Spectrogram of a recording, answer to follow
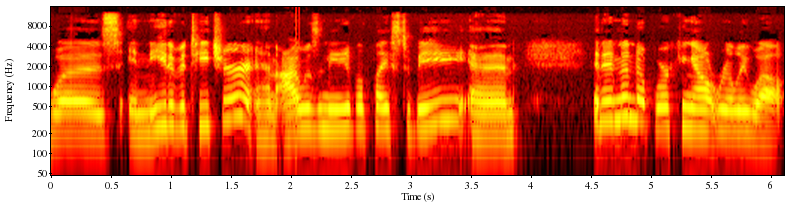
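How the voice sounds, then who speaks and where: In a Southern US accent, a woman talks at a fairly high pitch. Her pace is moderate and her intonation lively. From US South, Atlanta. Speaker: primary school teacher. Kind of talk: interview.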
